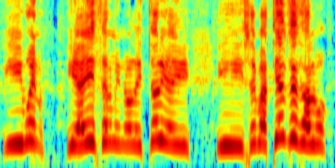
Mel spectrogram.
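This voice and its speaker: A man playing a rambling rustic countryman, telling a story loudly on radio. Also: extremely high pitch, fairly even intonation, normal speed, soft background music. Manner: shouting, rambling, constant "¿viste?". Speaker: comedy guest. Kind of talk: comic storytelling in character on radio. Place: radio studio.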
